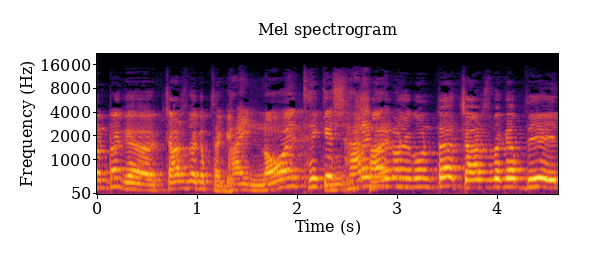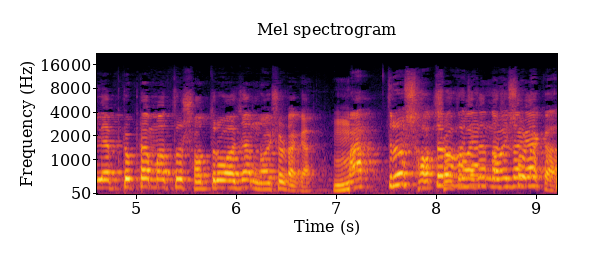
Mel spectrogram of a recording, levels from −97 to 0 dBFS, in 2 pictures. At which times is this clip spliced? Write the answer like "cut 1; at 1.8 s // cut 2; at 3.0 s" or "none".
none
